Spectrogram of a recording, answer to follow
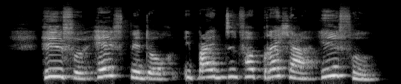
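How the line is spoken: Shouting as loud as possible. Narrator (German): rief so laut er konnte

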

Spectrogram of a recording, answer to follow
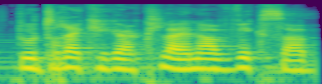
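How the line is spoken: Furious barking. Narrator (German): bellte Nadines Vater

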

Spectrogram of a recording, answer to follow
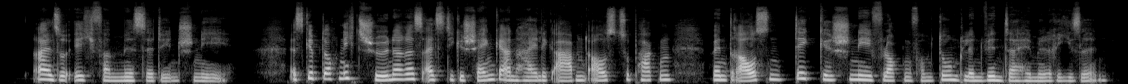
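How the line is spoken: Sad. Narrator (German): Sarah meinte traurig

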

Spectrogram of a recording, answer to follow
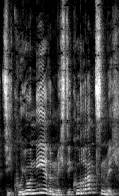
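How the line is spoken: Furious screaming. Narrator (German): schrie im Jähzorn

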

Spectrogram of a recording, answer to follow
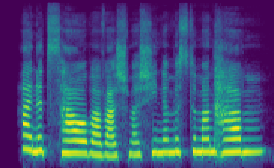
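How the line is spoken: Sighed. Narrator (German): seufzte Merle

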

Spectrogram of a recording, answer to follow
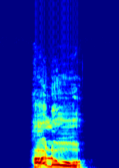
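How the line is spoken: Called a third time. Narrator (German): rief Erik ein drittes Mal

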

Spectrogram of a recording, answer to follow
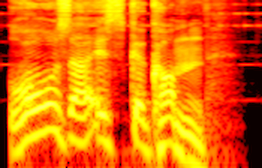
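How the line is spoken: Father calling out. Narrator (German): rief der Vater

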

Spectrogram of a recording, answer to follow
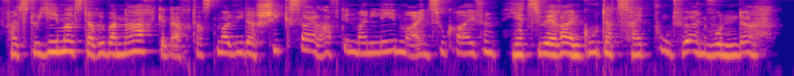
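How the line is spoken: Pleading. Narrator (German): flehte er

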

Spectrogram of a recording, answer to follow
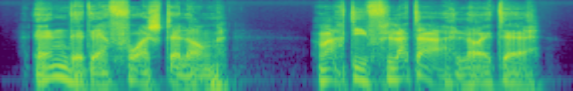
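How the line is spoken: Growled. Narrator (German): knurrte

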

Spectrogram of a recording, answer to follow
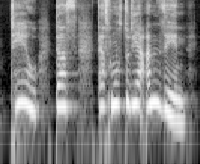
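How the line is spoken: Breathless gasp. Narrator (German): japste sie

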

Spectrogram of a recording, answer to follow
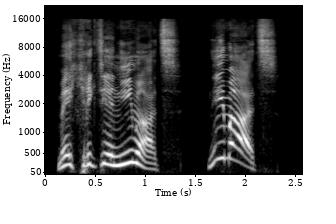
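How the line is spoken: Roaring. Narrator (German): brüllte Jan

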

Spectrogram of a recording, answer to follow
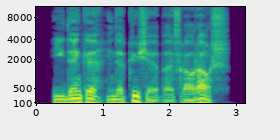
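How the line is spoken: Grumbling. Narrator (German): brummte Browny

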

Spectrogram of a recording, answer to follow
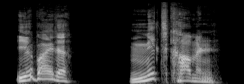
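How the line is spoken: Barked order. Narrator (German): bellte

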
